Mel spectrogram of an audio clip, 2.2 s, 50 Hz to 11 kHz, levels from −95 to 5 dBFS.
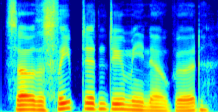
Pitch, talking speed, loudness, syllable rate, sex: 125 Hz, 220 wpm, -17 LUFS, 3.9 syllables/s, male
